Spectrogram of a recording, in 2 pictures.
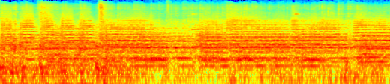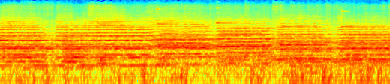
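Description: A marching band's brass section playing a slow piece in long held chords that change about once a second.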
